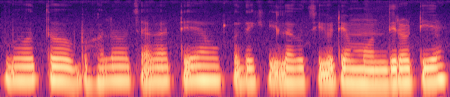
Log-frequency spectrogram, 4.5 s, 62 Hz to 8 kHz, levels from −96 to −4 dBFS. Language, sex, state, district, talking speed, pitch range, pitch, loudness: Odia, male, Odisha, Malkangiri, 95 wpm, 130-145 Hz, 135 Hz, -15 LUFS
